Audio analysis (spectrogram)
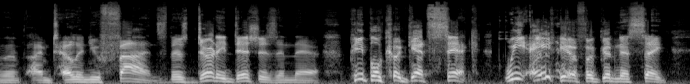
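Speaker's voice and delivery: berating, scolding tone.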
